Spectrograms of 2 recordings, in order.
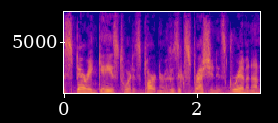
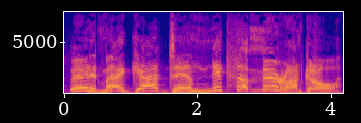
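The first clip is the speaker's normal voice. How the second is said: slow, higher furious demand; angry villain; 5 semitones higher, 4 dB louder, much slower than usual. Acted. Xanadu confronts the party, slow furious demand. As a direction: bite out each word in rage.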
